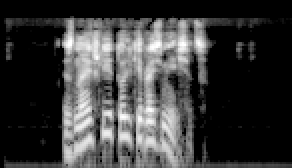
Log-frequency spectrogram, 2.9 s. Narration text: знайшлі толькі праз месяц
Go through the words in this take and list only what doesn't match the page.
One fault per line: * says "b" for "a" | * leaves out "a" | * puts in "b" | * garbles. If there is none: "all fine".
all fine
